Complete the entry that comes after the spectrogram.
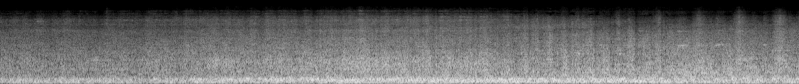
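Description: Freight train cars loaded with trash containers rolling past, their steel wheels running steadily on the rails. The sound gets a little louder after about two seconds.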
